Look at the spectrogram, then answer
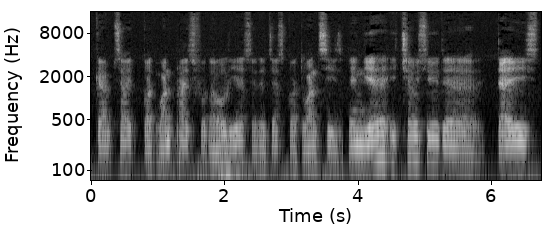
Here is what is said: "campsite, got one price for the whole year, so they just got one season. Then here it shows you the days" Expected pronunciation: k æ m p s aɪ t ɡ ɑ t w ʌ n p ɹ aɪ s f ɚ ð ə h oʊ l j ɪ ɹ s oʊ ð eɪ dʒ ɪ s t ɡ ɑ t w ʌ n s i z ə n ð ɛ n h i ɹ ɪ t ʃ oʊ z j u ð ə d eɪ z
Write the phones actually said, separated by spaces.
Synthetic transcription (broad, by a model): k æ m p s aɪ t ɡ ɑ t w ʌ n p ɹ aɪ s f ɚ ð ə h oʊ l j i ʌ s oʊ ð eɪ dʒ ɪ s t ɡ ɑ t w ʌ n s i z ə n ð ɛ n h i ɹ ɪ t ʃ oʊ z j u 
